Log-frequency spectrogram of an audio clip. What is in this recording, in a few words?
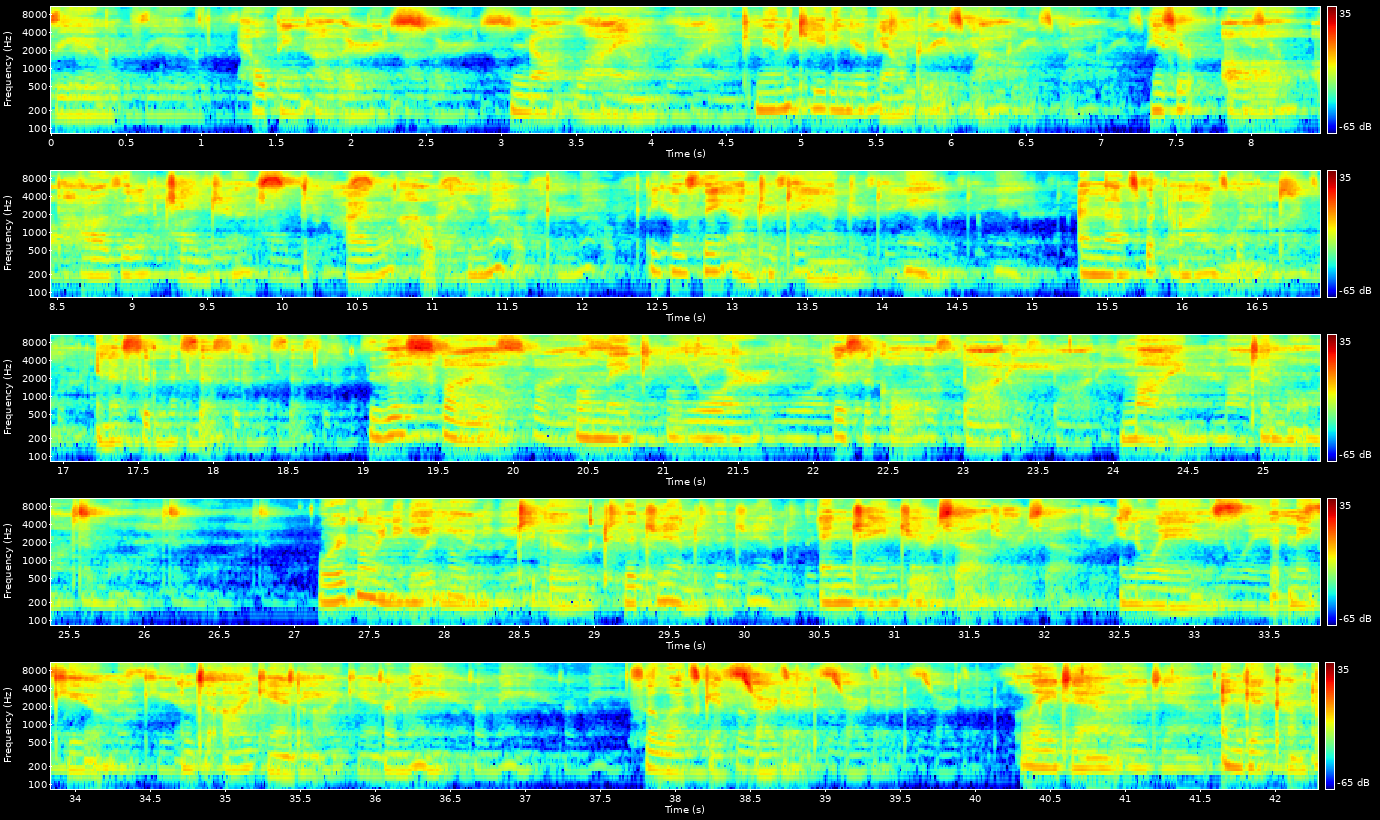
Hypnosis with Echo; Boyfriend Submissive Training Hypnosis Session Two Exercise Control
